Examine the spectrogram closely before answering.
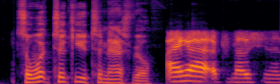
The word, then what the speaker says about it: Nashville: different pronunciations of it the way I always tell people is that you have to say it like you have a mouthful of marbles seriously yeah and people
